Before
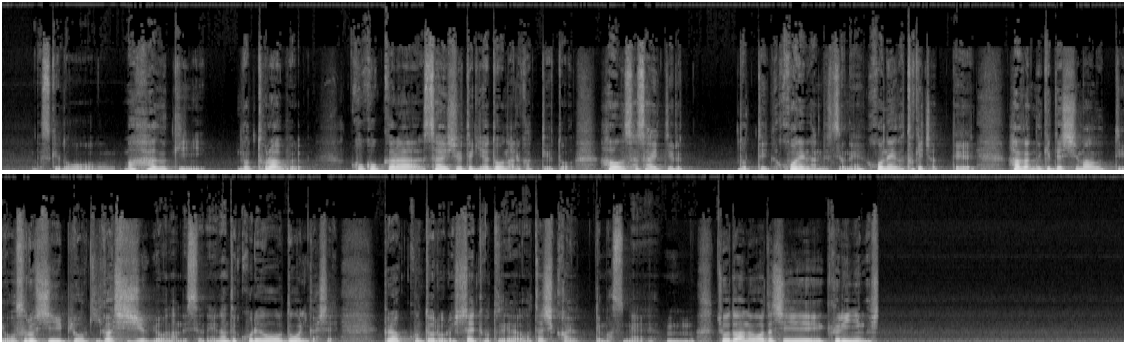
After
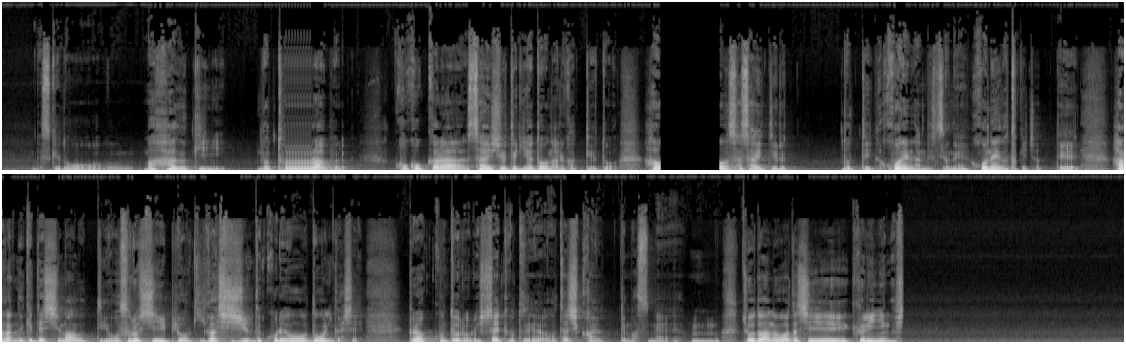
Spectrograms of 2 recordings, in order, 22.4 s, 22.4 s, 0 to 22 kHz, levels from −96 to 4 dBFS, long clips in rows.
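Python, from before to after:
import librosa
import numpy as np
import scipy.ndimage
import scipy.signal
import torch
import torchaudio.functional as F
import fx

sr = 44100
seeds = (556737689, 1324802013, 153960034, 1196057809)

y = fx.edit(x, sr, fx.stretch_span(start_s=0.77, length_s=0.4, factor=1.5),
    fx.stutter(start_s=2.63, slice_s=0.03, count=9),
    fx.insert_silence(at_s=6.14, length_s=0.6),
    fx.fade_in_from(start_s=9.1, length_s=0.51, floor_db=-19.5),
    fx.cut(start_s=12.69, length_s=0.79), tone=tone)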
